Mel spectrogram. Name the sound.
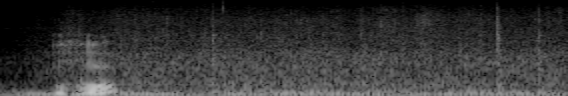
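rain falling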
